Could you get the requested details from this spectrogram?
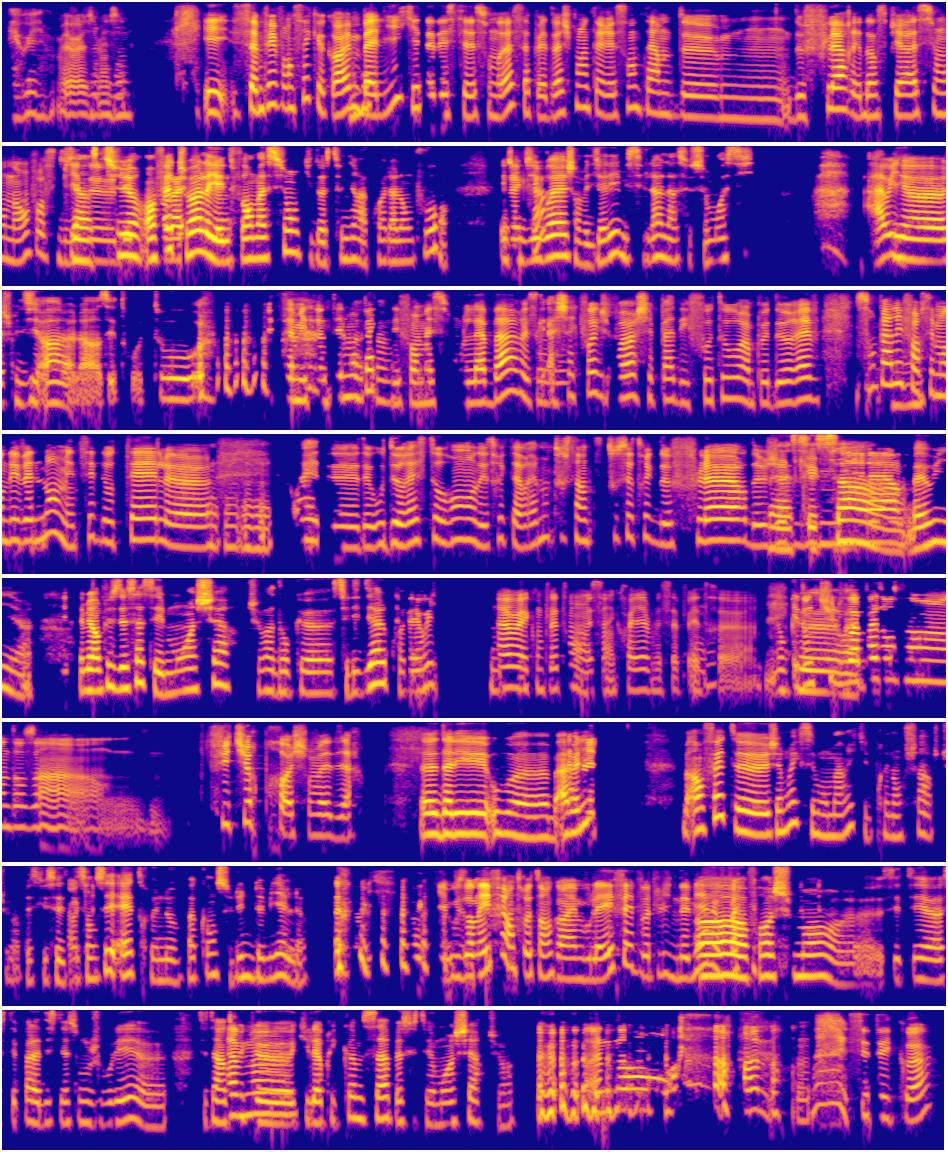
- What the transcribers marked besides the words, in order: distorted speech; other background noise; unintelligible speech; gasp; chuckle; unintelligible speech; unintelligible speech; tapping; unintelligible speech; chuckle; laugh; chuckle; laughing while speaking: "Oh, non !"
- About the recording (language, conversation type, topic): French, unstructured, As-tu une destination de rêve que tu aimerais visiter un jour ?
